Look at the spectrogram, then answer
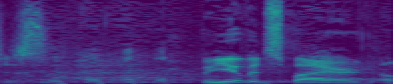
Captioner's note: crowd laughing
